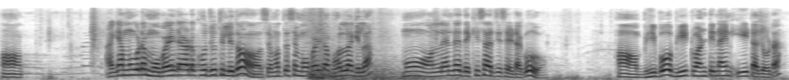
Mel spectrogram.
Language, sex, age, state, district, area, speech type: Odia, male, 18-30, Odisha, Nabarangpur, urban, spontaneous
